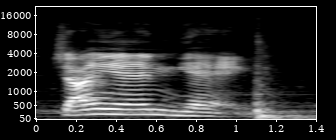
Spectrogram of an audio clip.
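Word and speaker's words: Jiang Yanggu: all right next up we have gian yang i believe that's his name and how it's pronounced jayan yang so this is one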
